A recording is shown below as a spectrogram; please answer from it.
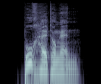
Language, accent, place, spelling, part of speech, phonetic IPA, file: German, Germany, Berlin, Buchhaltungen, noun, [ˈbuːxˌhaltʊŋən], De-Buchhaltungen.ogg
- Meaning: plural of Buchhaltung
